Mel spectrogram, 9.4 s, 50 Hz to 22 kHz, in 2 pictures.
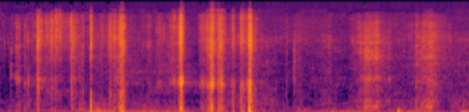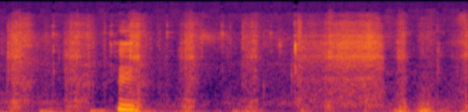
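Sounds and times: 
crunchy bites into crisp sandwich cookies: 0.0s - 9.1s
wet chewing and crumbling of sandwich cookies: 0.0s - 9.3s.

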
